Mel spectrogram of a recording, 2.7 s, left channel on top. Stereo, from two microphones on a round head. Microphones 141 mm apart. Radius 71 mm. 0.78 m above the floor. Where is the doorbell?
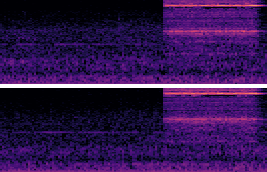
20° right (ahead or behind), 4 m.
